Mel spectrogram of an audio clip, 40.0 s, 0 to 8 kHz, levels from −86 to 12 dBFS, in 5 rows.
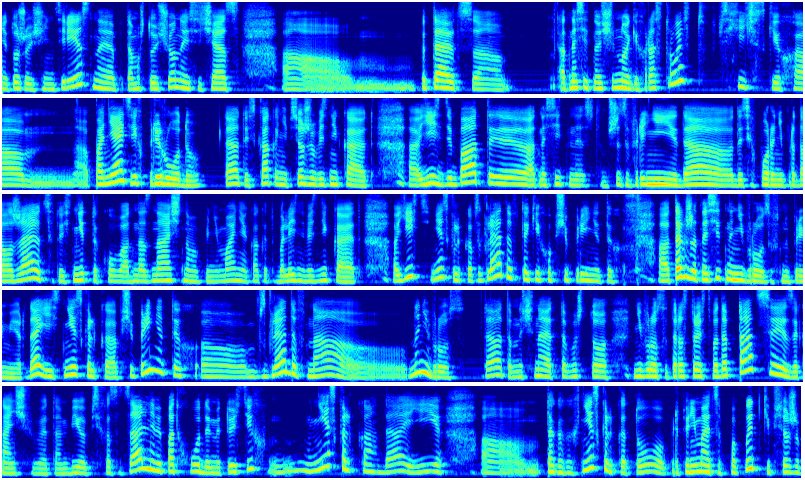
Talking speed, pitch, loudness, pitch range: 140 wpm, 195 Hz, -29 LUFS, 180-225 Hz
